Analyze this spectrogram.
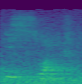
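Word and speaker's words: uswah (أسوة): Kita bacanya uswah. Riwayat lain, riwayat Qalun dan Warash. Jadi Quran ada 7 riwayat. Di antaranya Qalun dan Warash dari Nabi, riwayatnya tidak membaca dengan uswah, dibacanya iswah. Jadi ini bisa uswah, bisa iswah.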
